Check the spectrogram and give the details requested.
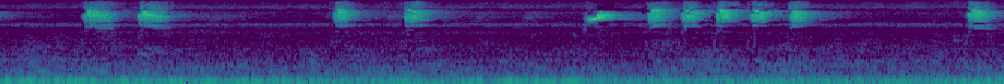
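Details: Red-headed bunting singing, with paired high chirps, then a fast run of about six bright notes near the end, over a steady faint whine.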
